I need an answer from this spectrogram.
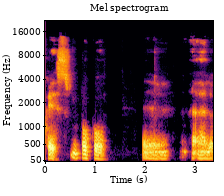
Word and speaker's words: Hesse: escritor alemán Hermann, bueno, para los que pronuncian más bien el alemán, yo no sé alemán, me van a disculpar, pero es Hesse, Hermann Hesse. Bueno, yo siempre le digo Hesse, un poco eh, a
